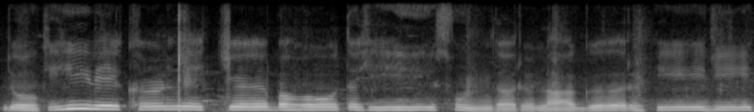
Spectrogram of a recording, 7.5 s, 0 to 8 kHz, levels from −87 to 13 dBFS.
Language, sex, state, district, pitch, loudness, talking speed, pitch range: Punjabi, male, Punjab, Kapurthala, 185 Hz, -18 LUFS, 80 wpm, 165-205 Hz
